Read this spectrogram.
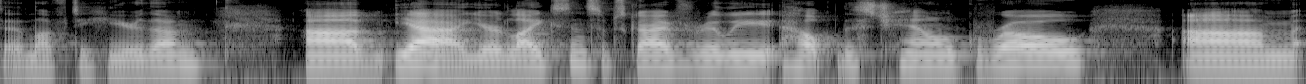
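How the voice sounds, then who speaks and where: A woman's voice: on the low side, clean tone. A woman hosting a casual, chatty tarot reading to camera, speaking to her viewers in an effusive, affectionate way. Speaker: tarot reader, channel host.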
